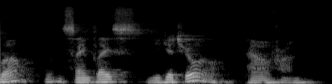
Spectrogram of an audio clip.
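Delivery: soft, slow, calm and unbothered. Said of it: "Prahlad very calmly said".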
